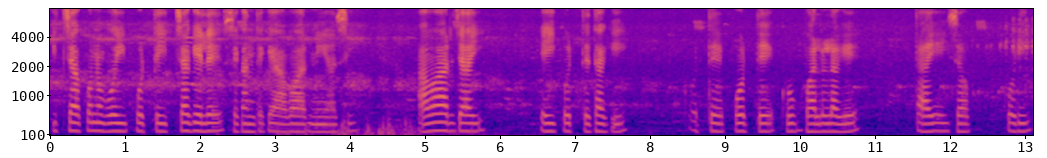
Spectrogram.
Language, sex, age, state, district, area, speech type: Bengali, female, 60+, West Bengal, Darjeeling, rural, spontaneous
